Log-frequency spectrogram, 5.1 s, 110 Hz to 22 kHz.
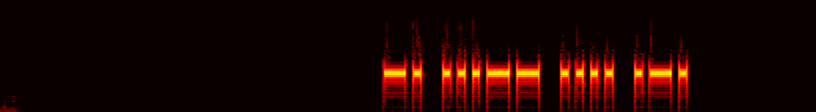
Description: Morse code, heard as a keyed tone, about 25 wpm, 700 Hz. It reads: N3HR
